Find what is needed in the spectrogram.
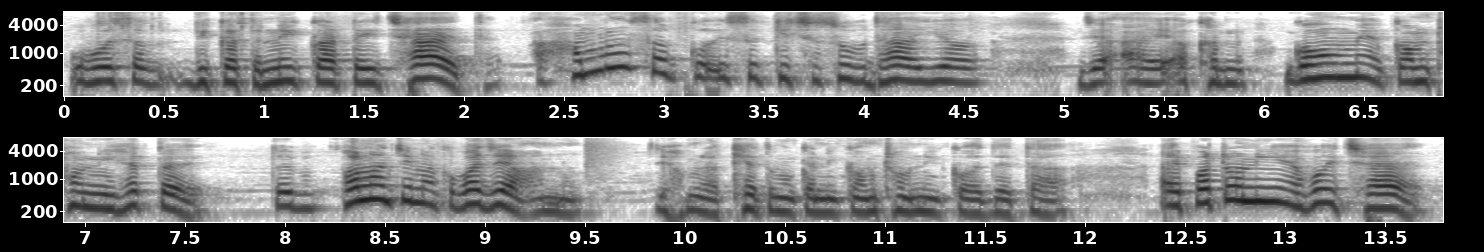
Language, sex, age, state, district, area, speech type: Maithili, female, 30-45, Bihar, Darbhanga, urban, spontaneous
